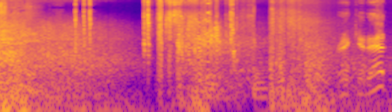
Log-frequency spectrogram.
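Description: An explosion booms and rumbles.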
